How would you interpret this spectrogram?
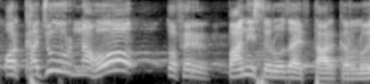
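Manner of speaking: ordinary talk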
